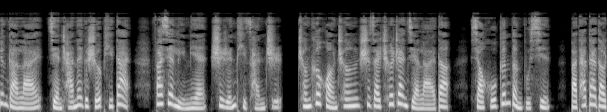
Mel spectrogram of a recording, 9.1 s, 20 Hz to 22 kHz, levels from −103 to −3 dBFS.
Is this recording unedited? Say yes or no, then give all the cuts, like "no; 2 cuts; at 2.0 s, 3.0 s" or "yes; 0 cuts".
yes; 0 cuts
